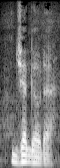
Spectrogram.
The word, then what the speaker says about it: Jagoda: Say her name again. – Flori Jagoda. – Flori Jagoda. – Jagoda? – Ja. – Jagoda. – Yep.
